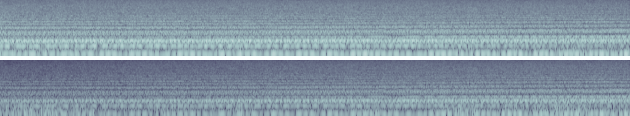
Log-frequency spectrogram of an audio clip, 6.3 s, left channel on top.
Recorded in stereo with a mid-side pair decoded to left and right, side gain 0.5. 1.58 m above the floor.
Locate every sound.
0.0 s a drone: 65° left; by 6.3 s 30° left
